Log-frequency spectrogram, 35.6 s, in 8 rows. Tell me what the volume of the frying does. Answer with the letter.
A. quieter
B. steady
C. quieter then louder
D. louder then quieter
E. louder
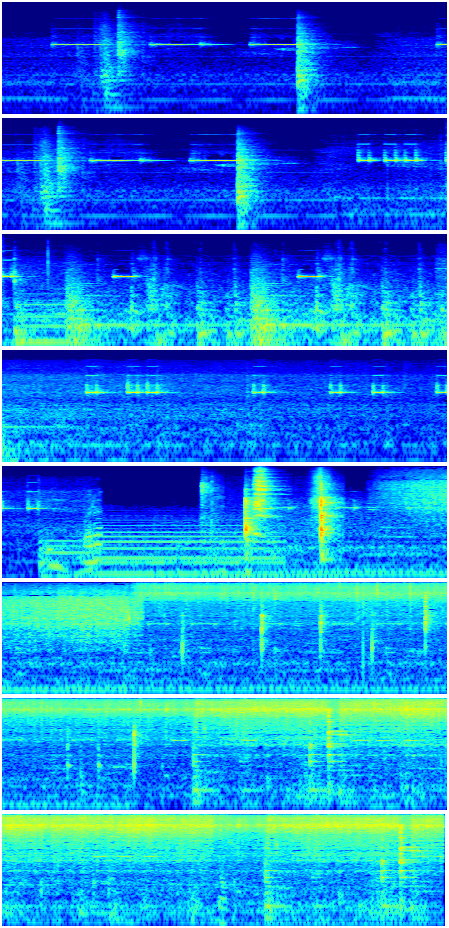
E.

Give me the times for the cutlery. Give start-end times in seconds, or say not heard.
not heard.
